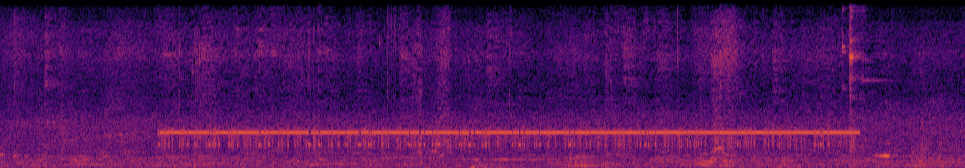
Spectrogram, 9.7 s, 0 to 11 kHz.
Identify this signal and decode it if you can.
Weather fax (radiofax), 120 lines a minute, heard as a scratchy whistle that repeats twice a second, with radio static and the noise of a restaurant.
